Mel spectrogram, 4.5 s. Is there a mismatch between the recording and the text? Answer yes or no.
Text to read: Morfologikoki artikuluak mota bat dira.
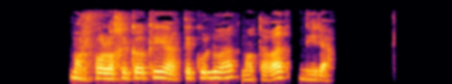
no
